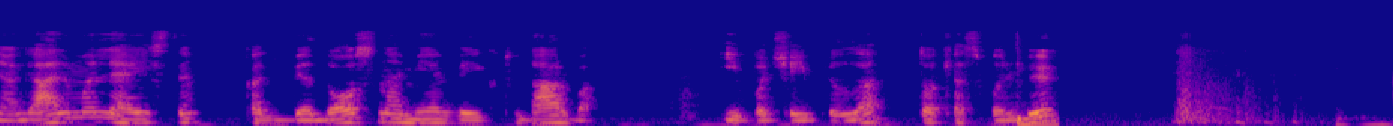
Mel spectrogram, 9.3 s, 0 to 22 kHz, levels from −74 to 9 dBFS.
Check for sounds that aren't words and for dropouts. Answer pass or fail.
fail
